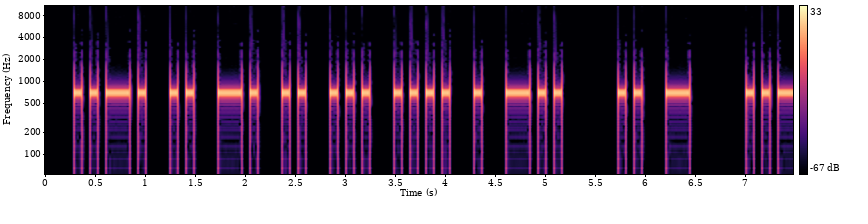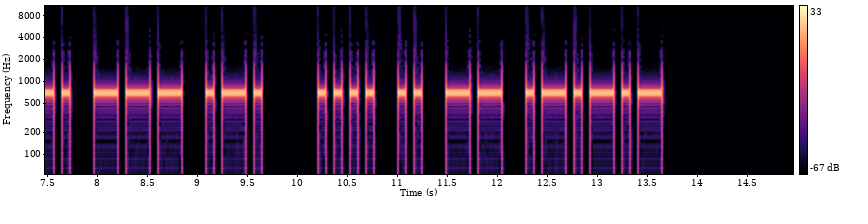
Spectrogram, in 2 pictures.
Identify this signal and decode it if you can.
Morse code, heard as a keyed tone, about 15 wpm, 700 Hz. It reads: FINISHED IT FOR HIM.
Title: A Sound Of Thunder 15wpm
